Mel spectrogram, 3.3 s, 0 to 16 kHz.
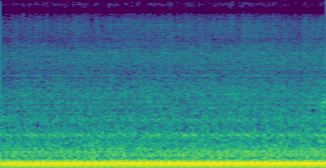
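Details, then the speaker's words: Car with new fuel pump, 87-octane fuel, under load: heavy low lumpy drone, rough and stumbling as it pulls, cutting out; owner suspects low octane or lifter problem, unconfirmed. "I'll hit it one more time going down this hill and see what it does yeah it's cutting out pretty good it pulls"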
